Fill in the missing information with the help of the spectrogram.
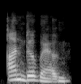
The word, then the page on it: underwhelm: Indian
